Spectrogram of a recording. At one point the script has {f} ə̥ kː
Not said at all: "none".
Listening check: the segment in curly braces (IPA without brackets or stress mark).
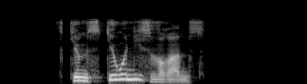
f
